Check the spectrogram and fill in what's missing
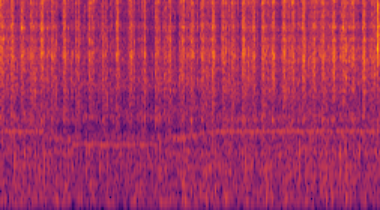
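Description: An embroidery sewing machine runs steadily while it stitches a decorative pattern, giving a dense, even mechanical whir with a fast rhythmic chatter that stays close and constant throughout.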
